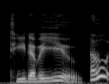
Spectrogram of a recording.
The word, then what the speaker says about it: Twu: dive into the two surname two yeah two t w oh interesting and it's pronounced two two okay I've definitely heard of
